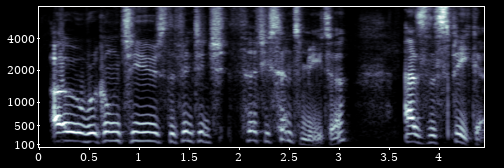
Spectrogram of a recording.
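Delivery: bad, annoying fake British accent. Guitarist recalling how players talked while recording, in an annoying crappy british accent. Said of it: "in like the most annoying and crappy British accent".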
